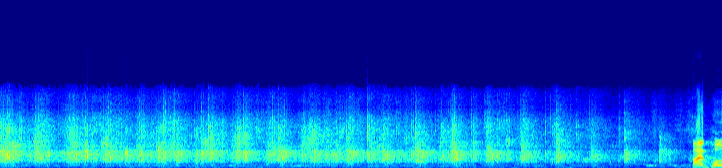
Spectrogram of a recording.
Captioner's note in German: Beifall bei der SPD, der LINKEN und der FDP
